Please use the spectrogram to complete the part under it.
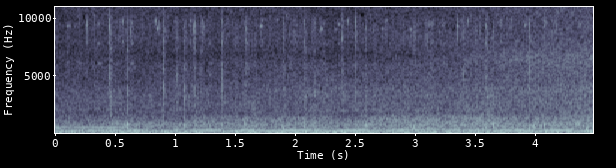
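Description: Steady rhythmic hoofbeats of a galloping horse in the video game The Witcher 3, continuous and close, with a constant droning hum of game ambience underneath throughout.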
